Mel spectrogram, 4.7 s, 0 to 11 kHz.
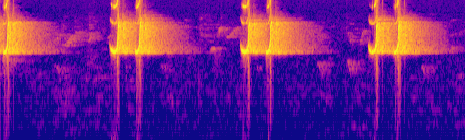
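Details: Female rain quail call in Pakistan: loud, harsh, buzzy double notes with sharp onsets and fading tails, given in pairs about every 1.3 seconds. The background is otherwise quiet.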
